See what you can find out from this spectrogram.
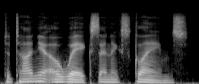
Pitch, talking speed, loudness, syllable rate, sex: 110 Hz, 120 wpm, -18 LUFS, 4.8 syllables/s, male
